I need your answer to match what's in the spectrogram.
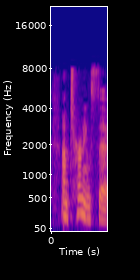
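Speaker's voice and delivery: normal talking voice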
